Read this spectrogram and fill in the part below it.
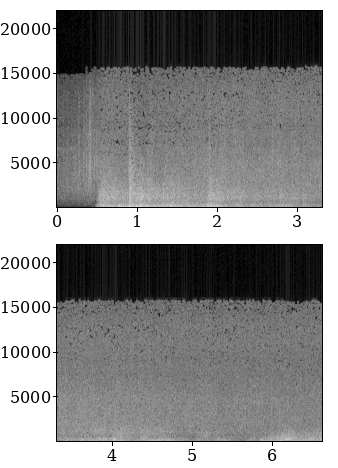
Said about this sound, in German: Der angekündigte Regen kommt mit einem Wolkenbruch.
